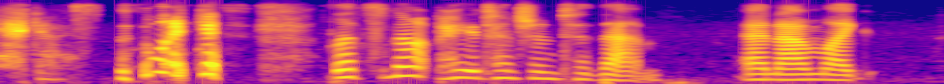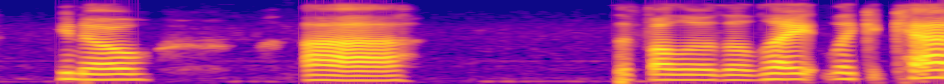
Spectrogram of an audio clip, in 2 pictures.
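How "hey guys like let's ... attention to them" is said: conspiratorial, secretive aside. Showing how the speaker says a line to the group; very quiet. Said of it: "And I say this very quietly".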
